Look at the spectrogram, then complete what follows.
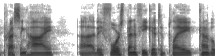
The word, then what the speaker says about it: Benfica: Uh just saying it's Benfica. I keep adding an I in between it.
